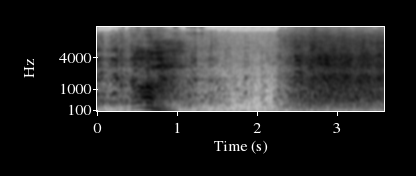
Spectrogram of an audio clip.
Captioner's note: laughter; groans; laughter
